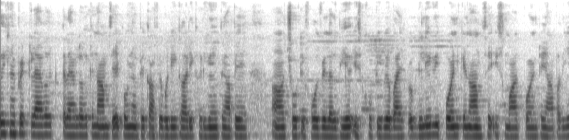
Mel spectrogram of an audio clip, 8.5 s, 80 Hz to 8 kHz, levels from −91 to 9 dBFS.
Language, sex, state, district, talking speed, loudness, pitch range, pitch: Hindi, male, Haryana, Rohtak, 265 wpm, -17 LUFS, 140-150 Hz, 140 Hz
